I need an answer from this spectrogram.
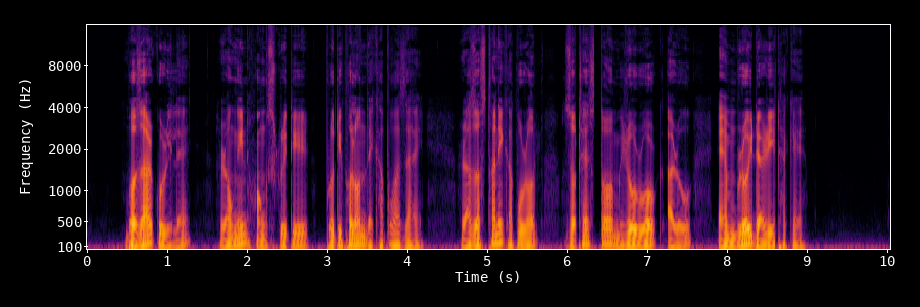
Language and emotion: Assamese, neutral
